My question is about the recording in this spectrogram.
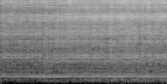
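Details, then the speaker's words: Whirlpool automatic washer under test: drain pump runs with a steady whirring hum, constant pitch and some rattle, pumping out water; noisy but working, with actuator and motor also confirmed functioning. "bueno aquí si funciona nuestra bomba de agua el actuador funciona movió el motor y las electroválvulas también son casi sirve"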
